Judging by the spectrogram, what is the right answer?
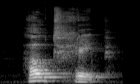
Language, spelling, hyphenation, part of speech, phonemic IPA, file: Dutch, houdgreep, houd‧greep, noun, /ˈɦɑu̯t.xreːp/, Nl-houdgreep.ogg
- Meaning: 1. grappling hold 2. deadlock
